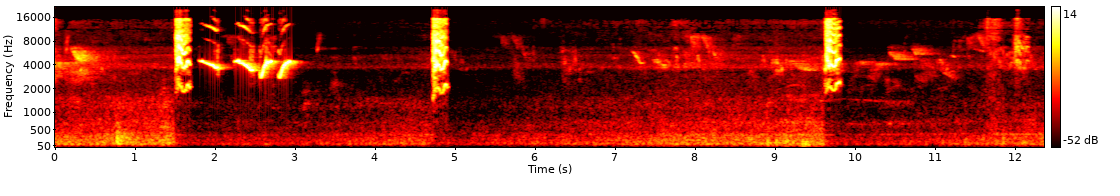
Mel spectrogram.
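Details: Yellow-bellied seedeater with a female calling to excite him, giving a rapid string of high, sliding whistled notes after a sharp crackle, followed by further isolated crackles and faint thin notes.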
